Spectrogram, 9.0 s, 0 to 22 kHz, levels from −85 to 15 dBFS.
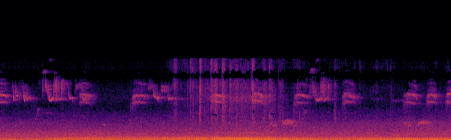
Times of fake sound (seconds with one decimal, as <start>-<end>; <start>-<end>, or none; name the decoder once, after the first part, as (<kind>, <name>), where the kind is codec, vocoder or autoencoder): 0.0-9.0 (vocoder, BigVGAN v2)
